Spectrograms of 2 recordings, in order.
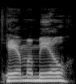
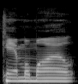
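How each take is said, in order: First: The word is pronounced the way it is spelled. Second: The word is pronounced in the standard way. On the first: This is the habitual way the speaker says it. The speaker calls it wrong. "I've always said chamomile" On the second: This is the accepted pronunciation. The speaker calls it right. "I know it's chamomile"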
